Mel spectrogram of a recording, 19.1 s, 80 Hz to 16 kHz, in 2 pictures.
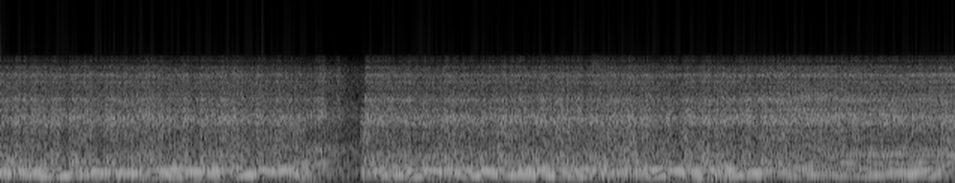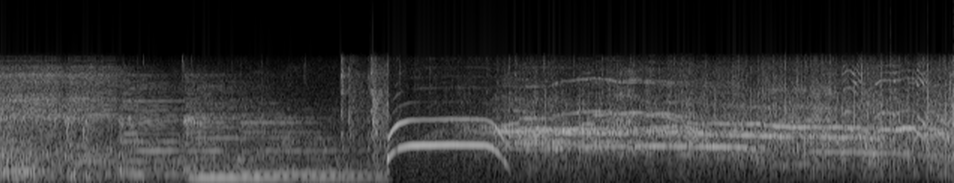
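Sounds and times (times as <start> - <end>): electric guitars playing metal: 0.0 - 13.4.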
